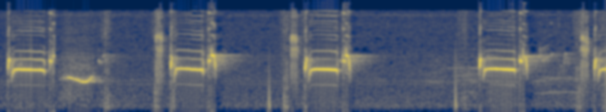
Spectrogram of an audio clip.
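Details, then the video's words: Prinia 'trapi' call for prompting responses and arousal in other birds: short loud buzzy bursts at irregular intervals, one low wavering note, and faint clicks in the quiet stretches. "SUARA TRAPI PRENJAK"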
